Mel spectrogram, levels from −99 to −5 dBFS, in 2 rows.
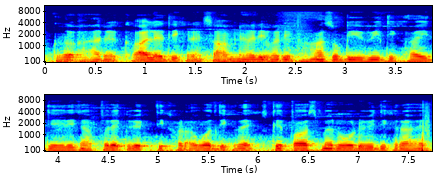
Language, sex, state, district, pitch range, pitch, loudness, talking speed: Hindi, male, Rajasthan, Nagaur, 100-110 Hz, 100 Hz, -19 LUFS, 215 wpm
